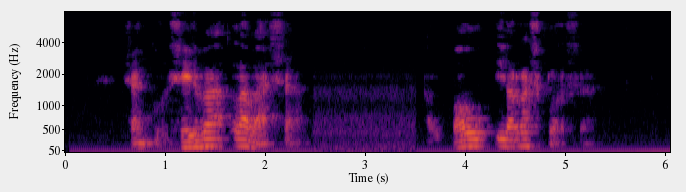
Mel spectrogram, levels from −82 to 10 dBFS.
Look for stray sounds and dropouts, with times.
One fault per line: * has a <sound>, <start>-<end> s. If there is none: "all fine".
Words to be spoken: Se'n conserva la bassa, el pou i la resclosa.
all fine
